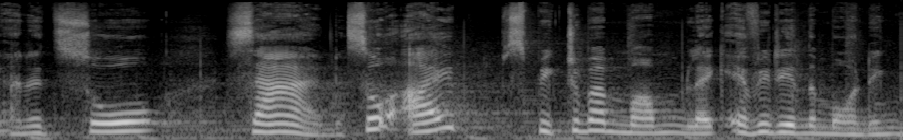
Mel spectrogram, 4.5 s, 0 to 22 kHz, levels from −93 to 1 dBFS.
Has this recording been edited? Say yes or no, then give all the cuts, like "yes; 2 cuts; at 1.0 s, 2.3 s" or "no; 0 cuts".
yes; 1 cut; at 1.7 s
